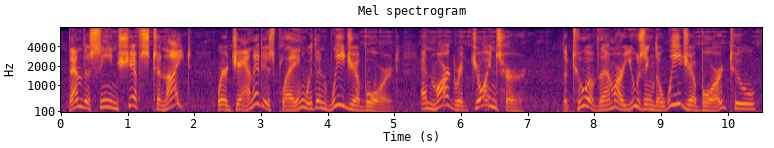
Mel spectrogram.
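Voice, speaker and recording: A man's voice: a little high, a little hiss or hum. A man narrating a scripted movie recap, walking through the plot scene by scene in a plain storytelling manner.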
